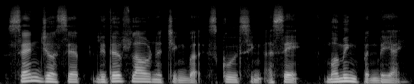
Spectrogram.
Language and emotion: Manipuri, neutral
